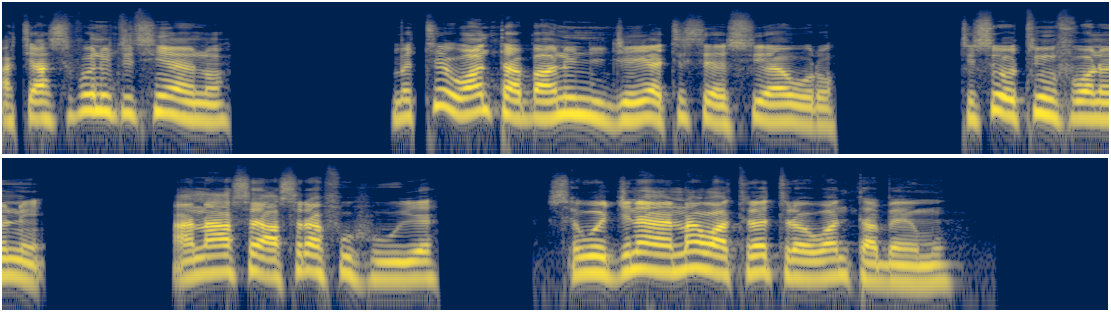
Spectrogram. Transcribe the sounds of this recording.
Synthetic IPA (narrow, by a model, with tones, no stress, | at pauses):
a̰˨tʰɪ˨a˨sɪ˦fɔ˦nʊ̃˦tʰu˦tʰi˦ɛ̃˨nʊ̃˦ | mɪ̃˨tʰɪ˦wɔ̃˨˦n̩˦tʰa˨bã˨nʊ̃˦ɲĩ˨d͡ʑe˨˦ɛ˨tʰɪ˦sɛ˨æ˨su˦a˨˦wʊ˨ɾʊ˨ | tʰɪ˨sɛ˦ɔ˨tʰũ˦mfʊ˦ɔ˦nʊ̃˦nɪ̃˨ | a̰˨nãː˦sɛ˨a˨sɪ˦ɾa˦fʊ˦huː˨jɛ˦ | sɛ˨wɔ˨æ˨d͡ʑi˦nã˦˨˦nã˦wɔ˨a˨tʰɪ˨ɾɛ˦tʰɪ˨ɾɛ˨wɔ̃˦n˦tʰa˨bã˨mũ˦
